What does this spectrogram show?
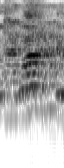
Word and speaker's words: wanted: Todos los verbos regulares que se les pone D, solo esos, que terminan en T o en D, se pronuncian con E.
